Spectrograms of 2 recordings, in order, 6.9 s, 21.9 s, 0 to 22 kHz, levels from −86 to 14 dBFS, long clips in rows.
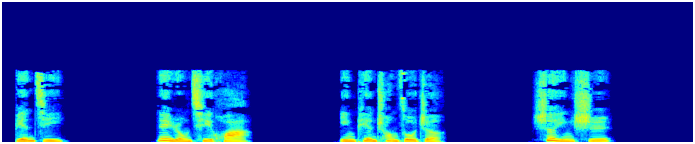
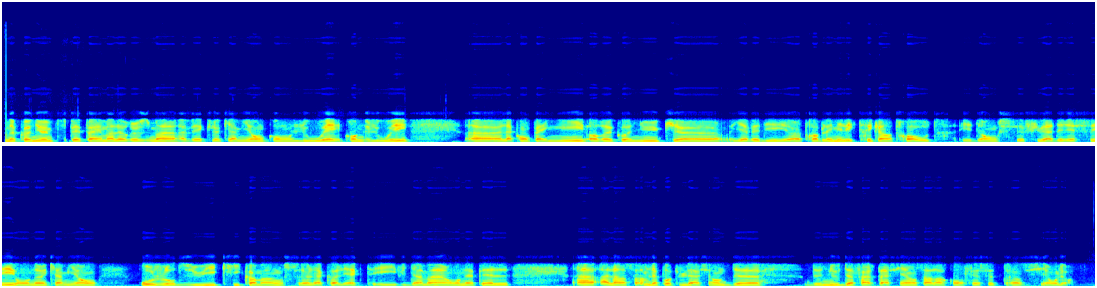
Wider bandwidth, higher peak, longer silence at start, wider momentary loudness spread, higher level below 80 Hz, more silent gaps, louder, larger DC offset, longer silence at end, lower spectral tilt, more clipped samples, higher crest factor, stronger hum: first, 12 kHz vs 5 kHz; second, -6 dBFS vs 0 dBFS; about the same, 0.15 s vs 0.05 s; about the same, 10 LU vs 8 LU; about the same, -60 dBFS vs -58 dBFS; first, 0.75-1.45 s, 2.58-3.28 s, 4.51-5.22 s vs none; about the same, -20 LUFS vs -20 LUFS; neither; first, 0.85 s vs 0.25 s; second, -4.5 dB/octave vs -7 dB/octave; neither; about the same, 16 dB vs 20 dB; neither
